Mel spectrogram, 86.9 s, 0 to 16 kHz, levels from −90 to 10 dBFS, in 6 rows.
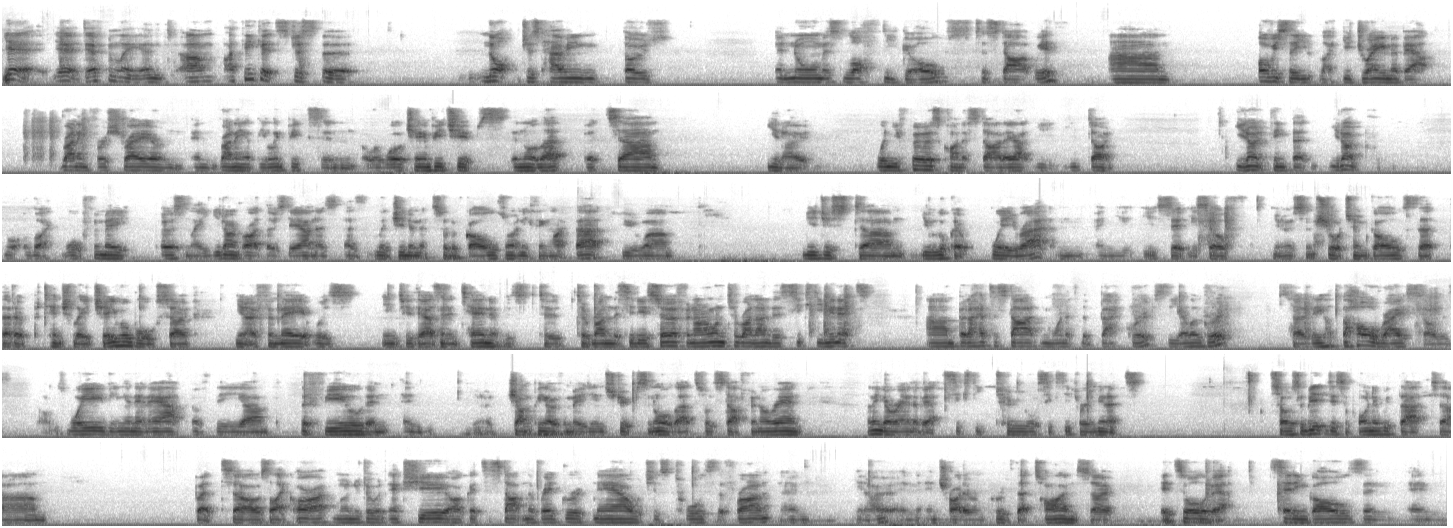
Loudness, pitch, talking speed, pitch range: -18 LUFS, 105 Hz, 175 wpm, 100-115 Hz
